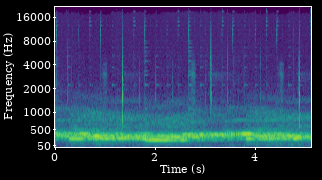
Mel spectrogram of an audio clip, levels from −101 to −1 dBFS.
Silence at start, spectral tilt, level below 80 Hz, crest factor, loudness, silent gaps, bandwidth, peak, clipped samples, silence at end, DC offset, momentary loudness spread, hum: 0 s; -6.5 dB/octave; -68 dBFS; 14 dB; -24 LUFS; none; 15 kHz; -8 dBFS; under 0.1%; 0 s; under 0.1%; 5 LU; none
